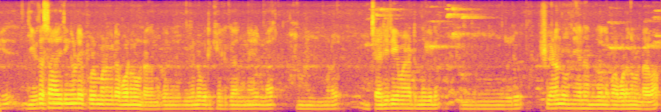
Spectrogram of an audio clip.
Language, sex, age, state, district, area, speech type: Malayalam, male, 45-60, Kerala, Idukki, rural, spontaneous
